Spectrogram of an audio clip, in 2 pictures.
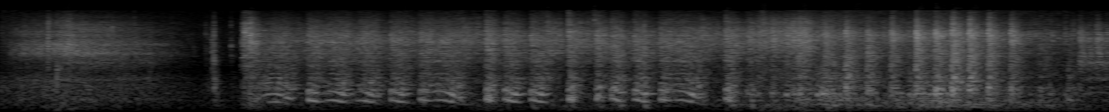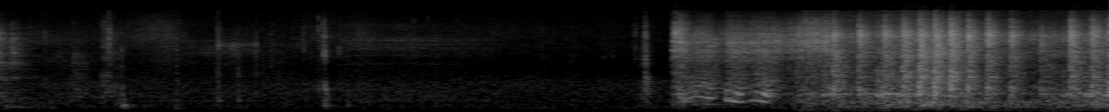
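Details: BMW diesel engine cranks, catches and settles into a rough idle with a regular hard knock on each firing stroke; cause not clear.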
